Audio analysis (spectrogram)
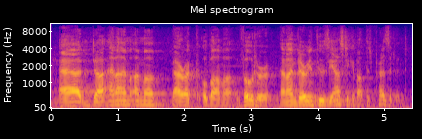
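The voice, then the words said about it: American accent. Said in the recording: “If my accent hasn't already given me away, I am an American.”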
